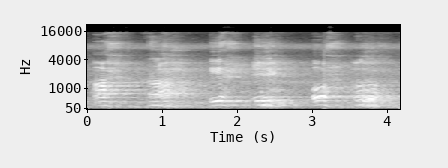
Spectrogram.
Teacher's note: اگلا ہا، حلق کے وسط سے، درمیان سے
